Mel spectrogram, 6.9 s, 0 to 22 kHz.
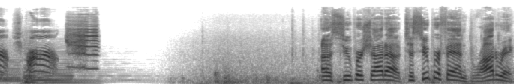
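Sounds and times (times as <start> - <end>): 
speech: 0.1 - 1.0, 4.3 - 6.8
parrot squawking: 0.9 - 1.4
low rumbling wash of noise: 2.2 - 6.8.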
